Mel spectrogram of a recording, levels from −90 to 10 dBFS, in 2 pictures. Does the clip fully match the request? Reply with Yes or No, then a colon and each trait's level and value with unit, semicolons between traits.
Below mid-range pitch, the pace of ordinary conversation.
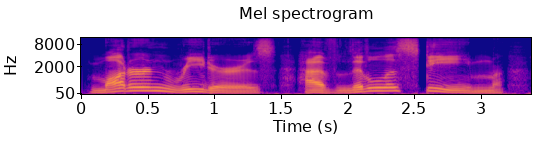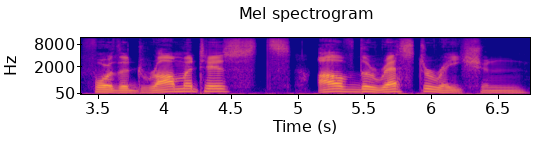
No: low, 130 Hz; slow, 100 wpm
